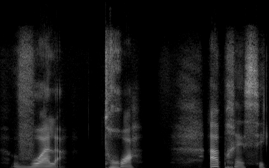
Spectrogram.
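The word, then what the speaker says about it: trois: Là, on a le fameux R. Oui, ce re qui vient du fond de la gorge. Doucement, pas besoin de forcer. Et le s à la fin. Mué, on ne le dit pas. Ça fait juste 3.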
